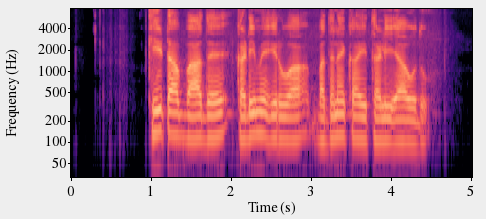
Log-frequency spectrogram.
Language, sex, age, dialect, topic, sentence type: Kannada, male, 25-30, Coastal/Dakshin, agriculture, question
